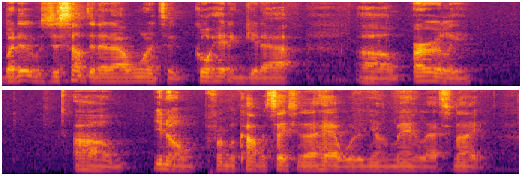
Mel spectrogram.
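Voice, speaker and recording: Noticeable background noise and audible room echo surround a man talking fairly quickly, his pitch variation ordinary. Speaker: mentor and life coach vlogger. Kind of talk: casual vlog monologue. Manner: quiet, talking low; hesitant, many fillers.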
